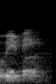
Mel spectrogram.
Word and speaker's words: Liba: Reba, but with an L. Yeah, so Liba.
